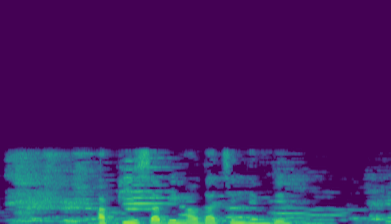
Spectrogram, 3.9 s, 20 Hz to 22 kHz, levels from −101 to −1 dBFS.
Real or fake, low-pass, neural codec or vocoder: real; 7.2 kHz; none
